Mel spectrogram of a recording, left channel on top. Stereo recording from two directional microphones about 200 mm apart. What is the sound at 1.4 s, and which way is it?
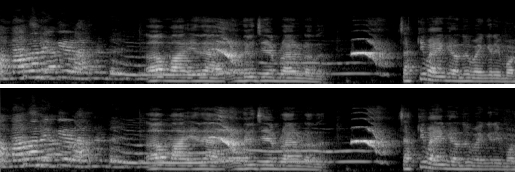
A man's voice, centre (ahead or behind).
